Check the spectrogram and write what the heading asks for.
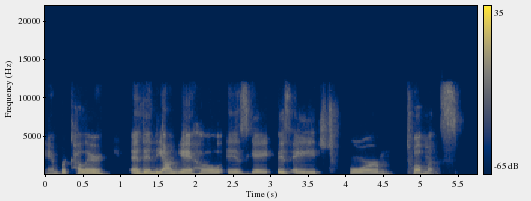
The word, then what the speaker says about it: añejo: Añejo.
